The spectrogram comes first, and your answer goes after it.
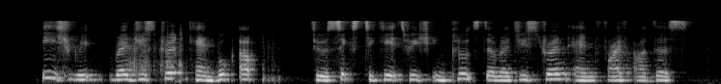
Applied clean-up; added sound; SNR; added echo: neural mask model RNNoise.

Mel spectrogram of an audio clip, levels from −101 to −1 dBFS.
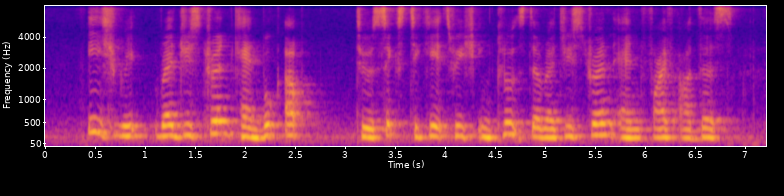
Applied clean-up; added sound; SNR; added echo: none; none; none; none.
